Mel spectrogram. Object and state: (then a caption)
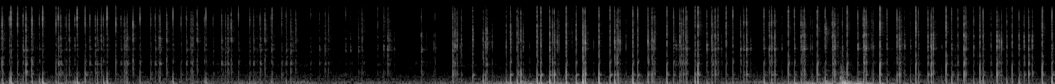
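Plastic spray bottle. A small, hollow red plastic spray bottle with a white plastic pump cap is held in the hand and tapped with long fingernails. The result is a rapid, irregular stream of short, dry clicks and taps with bright edges and a hollow low body. The taps briefly thin out in the middle and then grow denser and louder.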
